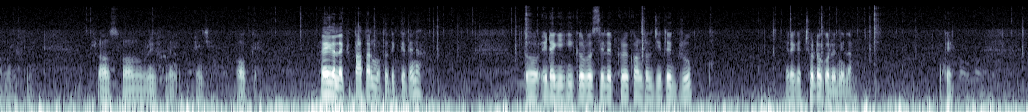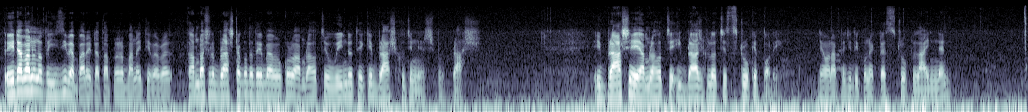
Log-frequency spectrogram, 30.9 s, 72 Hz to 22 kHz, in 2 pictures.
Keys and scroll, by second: 4.7 ctrl+space, 6.9 ctrl+space, 7.4 ctrl+space, 9.6 ctrl+g, 10.1 ctrl+shift+g, 11.9 ctrl+shift+g, 11.9 ctrl+shift+space.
